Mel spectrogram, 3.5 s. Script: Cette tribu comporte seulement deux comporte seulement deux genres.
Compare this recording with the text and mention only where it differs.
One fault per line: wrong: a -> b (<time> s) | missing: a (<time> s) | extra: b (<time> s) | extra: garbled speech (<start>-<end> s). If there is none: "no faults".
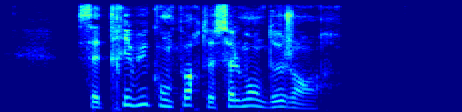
missing: comporte seulement deux (2.1 s)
